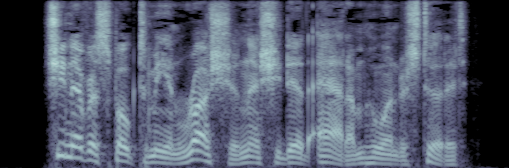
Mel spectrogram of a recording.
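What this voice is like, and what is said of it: Usual voice. Nothing is said of it.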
